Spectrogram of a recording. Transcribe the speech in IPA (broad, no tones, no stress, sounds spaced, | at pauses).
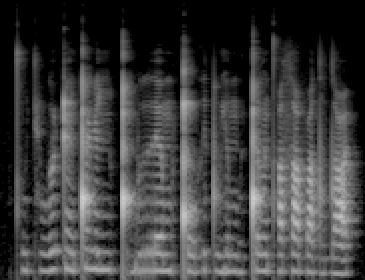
t̪ʰ o̤ cʰ o̤ l ə̤ ʈ ẽ ǃ ẽ ɳ ɪ ɲ u ǃ ə̤ ɡ u r ɛ m o ǃ o x ɪ t ṳ j e m ə̤ ǃ ə l ə̃ t̪ʰ ɪ sˤ e f u dˤ ə̤ dˤ e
